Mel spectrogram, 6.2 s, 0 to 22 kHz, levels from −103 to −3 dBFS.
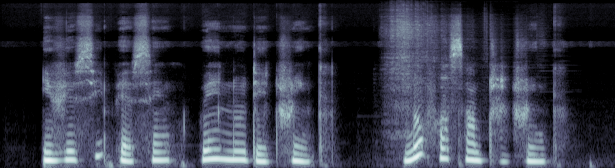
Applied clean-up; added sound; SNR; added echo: neural mask model DeepFilterNet 3.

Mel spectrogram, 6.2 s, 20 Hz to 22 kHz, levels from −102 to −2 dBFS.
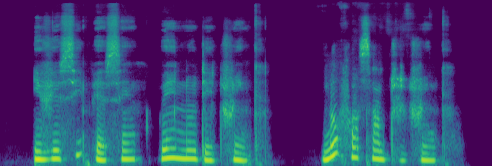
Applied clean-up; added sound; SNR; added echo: neural mask model Resemble Enhance denoiser.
